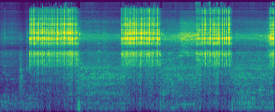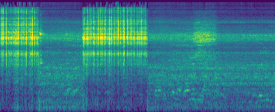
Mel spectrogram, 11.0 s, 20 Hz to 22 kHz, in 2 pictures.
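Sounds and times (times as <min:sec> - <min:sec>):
welding arc crackling: 0:00.6 - 0:08.9.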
